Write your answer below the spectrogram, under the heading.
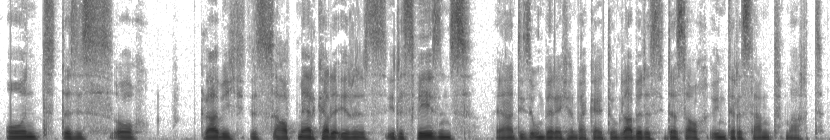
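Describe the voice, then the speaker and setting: A man's voice: sits low, level tone, measured pace, dark tone, no room sound, clean studio sound. A man giving unscripted interview answers as a writer, hesitant and searching for his words. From former Yugoslavia. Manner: hesitant, searching, hedging phrases.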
